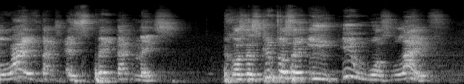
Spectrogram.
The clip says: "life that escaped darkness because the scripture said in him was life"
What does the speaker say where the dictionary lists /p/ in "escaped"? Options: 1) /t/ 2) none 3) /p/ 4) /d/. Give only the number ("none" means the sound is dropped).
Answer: 2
